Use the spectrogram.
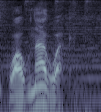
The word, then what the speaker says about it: Cuauhnáhuac: Cuernavaca, capital del estado de Morelos, o mejor dicho, Cuauhnáhuac, o junto a los árboles, pero que a los españoles se les hizo más fácil pronunciarlo como si una vaca estuviera implicada.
